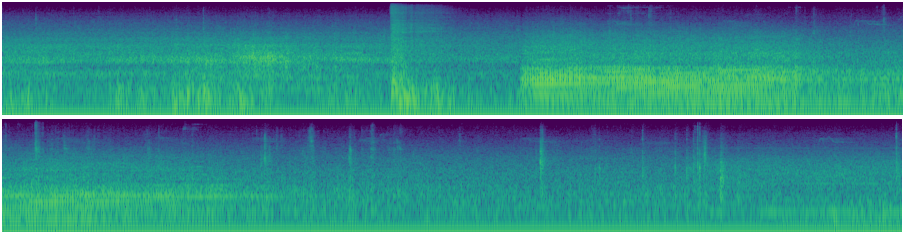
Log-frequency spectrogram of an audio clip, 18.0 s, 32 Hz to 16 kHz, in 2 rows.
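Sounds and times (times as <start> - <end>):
vehicle engine running: 5.2 - 11.6.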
